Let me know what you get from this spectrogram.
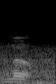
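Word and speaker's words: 無: And it's a meaning, it's pronounced mu, which means like nothingness or emptiness.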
